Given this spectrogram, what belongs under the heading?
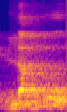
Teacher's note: શબ્દના અંતે આવેલો અનુનાસિક નું ઉચ્ચારણ કરતા નથી દાખલા તરીકે લખવું વુ ઉપર મીંડુ છે પણ એ કરતા નથી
